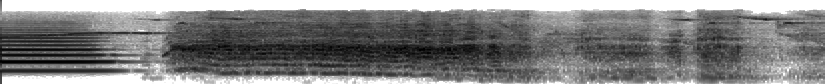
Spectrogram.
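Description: A brass fanfare ends on a held note, then a horse whinnies for about two and a half seconds, falling in pitch as it fades.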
